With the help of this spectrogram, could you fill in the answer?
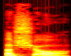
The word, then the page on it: ashore: anglais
